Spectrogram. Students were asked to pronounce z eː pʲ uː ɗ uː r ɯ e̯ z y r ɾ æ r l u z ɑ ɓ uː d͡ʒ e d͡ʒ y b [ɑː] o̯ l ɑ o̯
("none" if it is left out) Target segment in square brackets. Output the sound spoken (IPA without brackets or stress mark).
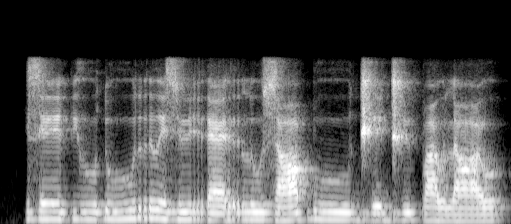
ɑ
